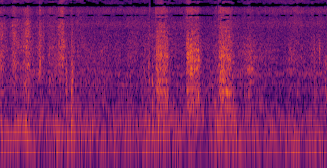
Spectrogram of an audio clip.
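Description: Hose stream of water spraying onto a burning RV wreck over the steady low running of the fire engine's pump, with three short, louder rushes of noise about two to three seconds in.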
